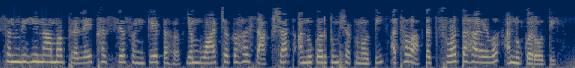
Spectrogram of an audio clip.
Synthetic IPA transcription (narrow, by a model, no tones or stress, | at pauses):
sənd̪iɦinaːməpɾɐlekʰəsjɐsɐŋkeːt̪əɦəjɐmʋat͡ɕəkəɦəsakʂat̪ənukəɾt̪uːmɕɐkɳoːt̪iːɐt̪ʰəʋat̪ɐsʋət̪əɦəeʋəɐnukəɾoːt̪iː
